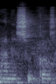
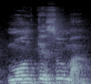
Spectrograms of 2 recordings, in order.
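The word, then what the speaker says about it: Montezuma: He got Manosuko's revenge. Please stop saying that. How do you say it? Monteuma.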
